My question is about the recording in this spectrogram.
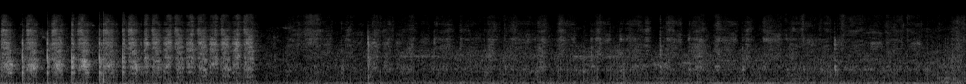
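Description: Quick back-and-forth rasping strokes, about five a second, as a small hand-held abrasive block rubs down the edge of an unlacquered vessel base. About two and a half seconds in this gives way to a quieter, steadier scratchy rubbing of a brush working raw lacquer into the surface to harden the base coat.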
